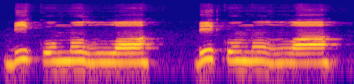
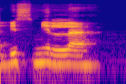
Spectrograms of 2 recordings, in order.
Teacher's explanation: Tafkhim ini artinya tebal. Jadi bacaan tafkhim ini, bacaan Allah yang dibaca tebal.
